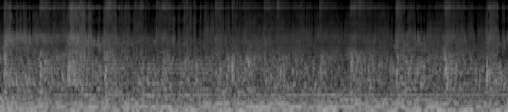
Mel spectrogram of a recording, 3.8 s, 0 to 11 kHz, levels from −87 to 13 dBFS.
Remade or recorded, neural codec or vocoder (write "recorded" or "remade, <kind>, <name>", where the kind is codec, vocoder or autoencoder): remade, vocoder, BigVGAN v2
